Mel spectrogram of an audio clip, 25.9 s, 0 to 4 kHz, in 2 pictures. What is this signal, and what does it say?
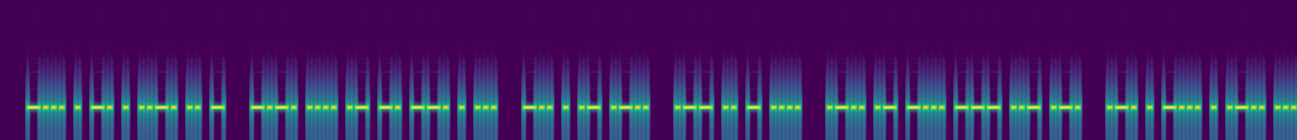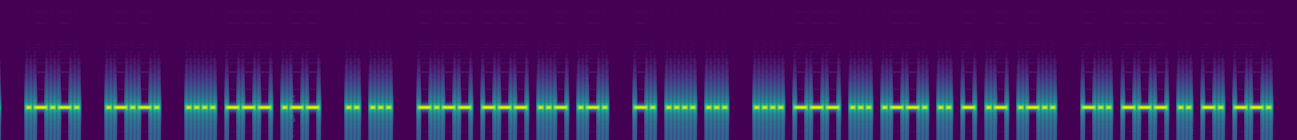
Morse code, heard as a keyed tone, about 30 wpm, 550 Hz. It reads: BENEFIT CHANGES DEAL WITH LABOUR REBELS <AR> <AR> HOW IS YOUR NHS HOSPITAL DOING
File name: podcast / News headlines-1x-30x30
